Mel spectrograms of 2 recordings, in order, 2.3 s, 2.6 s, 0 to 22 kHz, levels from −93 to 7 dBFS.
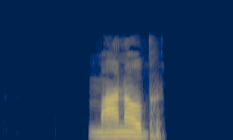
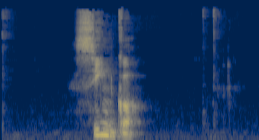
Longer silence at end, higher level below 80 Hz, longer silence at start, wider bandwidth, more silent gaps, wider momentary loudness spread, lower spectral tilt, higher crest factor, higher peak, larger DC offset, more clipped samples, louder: second, 0.7 s vs 1.2 s; about the same, -56 dBFS vs -56 dBFS; first, 0.9 s vs 0.75 s; second, 7.4 kHz vs 16.5 kHz; neither; about the same, 21 LU vs 20 LU; first, -8.5 dB/octave vs -3.5 dB/octave; about the same, 20 dB vs 20 dB; first, -2 dBFS vs -8 dBFS; neither; neither; first, -17 LUFS vs -22 LUFS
